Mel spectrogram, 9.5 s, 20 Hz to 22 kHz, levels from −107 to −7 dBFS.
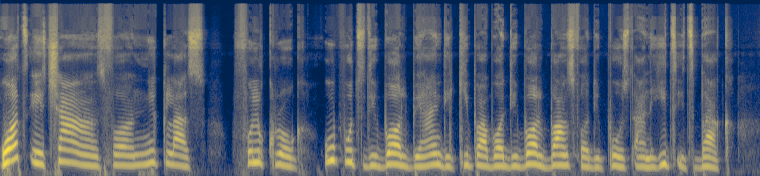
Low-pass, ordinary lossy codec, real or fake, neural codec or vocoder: none; none; real; none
